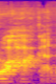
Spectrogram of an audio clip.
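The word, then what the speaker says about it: Oaxaca: I might have to go for Waka though. Wajaka. I don't know that one. Yeah. Nice. It's spelled like O A X O C.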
